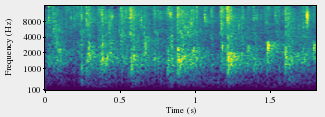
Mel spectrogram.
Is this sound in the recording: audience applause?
yes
